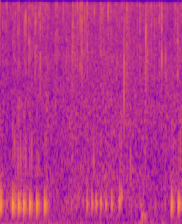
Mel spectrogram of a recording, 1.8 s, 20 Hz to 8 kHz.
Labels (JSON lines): {"label": "biophony, pulse", "recorder": "SoundTrap 500"}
